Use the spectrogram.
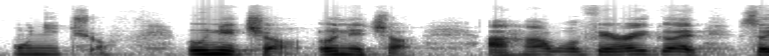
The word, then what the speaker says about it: Uničov: And it's pronounced? Unichov.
